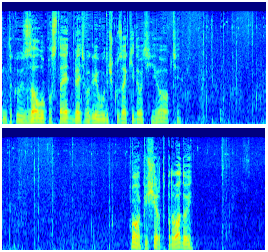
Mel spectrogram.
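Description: A horse gallops with steady hoofbeats.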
